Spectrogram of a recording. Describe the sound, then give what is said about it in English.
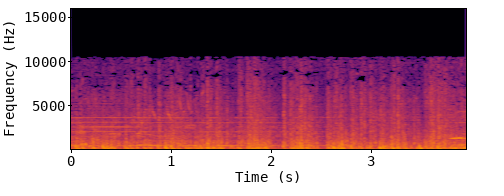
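Horse hoofbeats from riding across McFarlane Ranch in a video game, a steady, rhythmic clip-clop of many hoof strikes that keeps an even, moderately loud pace from start to finish. “More horse riding. This is basically getting you the lay of the land of the McFarlane Ranch.”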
